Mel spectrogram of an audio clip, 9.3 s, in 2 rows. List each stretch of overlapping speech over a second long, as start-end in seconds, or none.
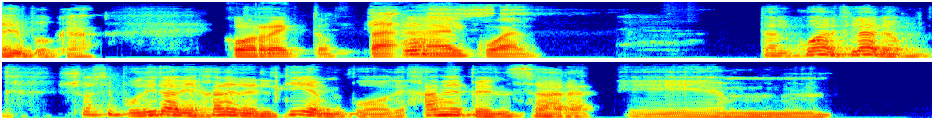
1.2-2.7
